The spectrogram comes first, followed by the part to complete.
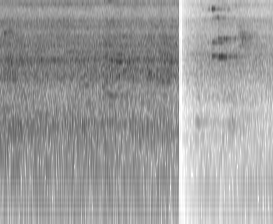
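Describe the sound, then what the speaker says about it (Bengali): A local train rumbles loudly nearby with a dense roaring clatter, then the noise cuts off abruptly, leaving a quiet background. "চলুন এবারে ট্রেন ধরি"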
